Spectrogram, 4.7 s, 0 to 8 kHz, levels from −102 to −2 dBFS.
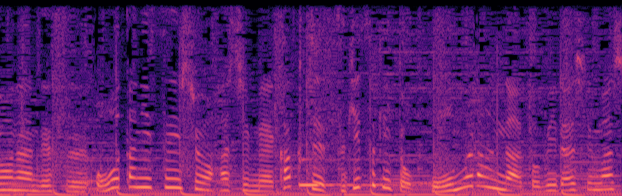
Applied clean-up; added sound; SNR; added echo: none; none; none; none.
